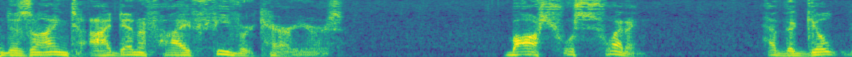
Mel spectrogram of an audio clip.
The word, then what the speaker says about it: Bosch: on a computer screen Bosch couldn't see you have business in Hong Kong Mr botch the inspector asked he had somehow butchered the single syllable of Bosch's last name making it sound like botch no Bosch said my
